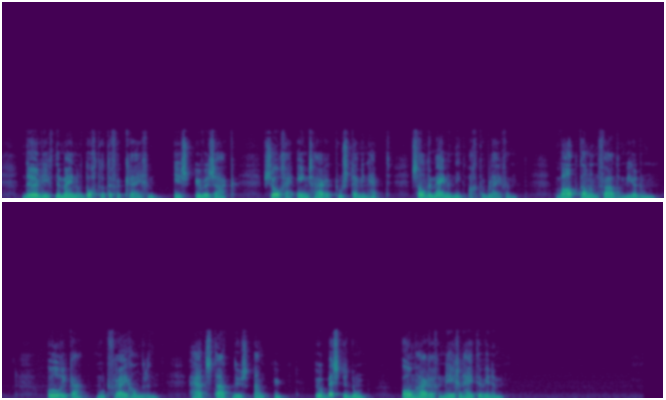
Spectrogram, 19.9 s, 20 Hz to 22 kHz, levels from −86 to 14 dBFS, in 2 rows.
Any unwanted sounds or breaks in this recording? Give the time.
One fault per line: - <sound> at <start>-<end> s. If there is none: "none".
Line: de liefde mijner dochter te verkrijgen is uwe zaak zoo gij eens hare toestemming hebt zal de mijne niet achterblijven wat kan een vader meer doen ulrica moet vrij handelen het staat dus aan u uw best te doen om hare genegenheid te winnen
none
